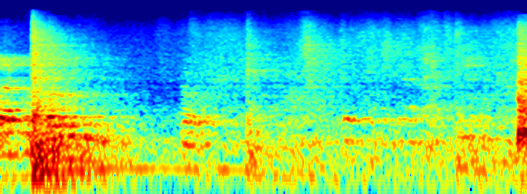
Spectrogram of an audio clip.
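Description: One sharp thud on a judo mat about a quarter second in, ringing briefly in a large hall.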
